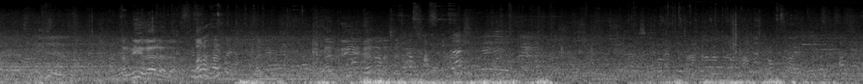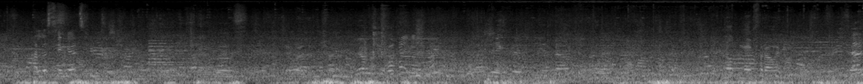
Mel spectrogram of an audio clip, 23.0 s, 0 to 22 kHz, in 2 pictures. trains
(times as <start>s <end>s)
0.0s 12.0s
